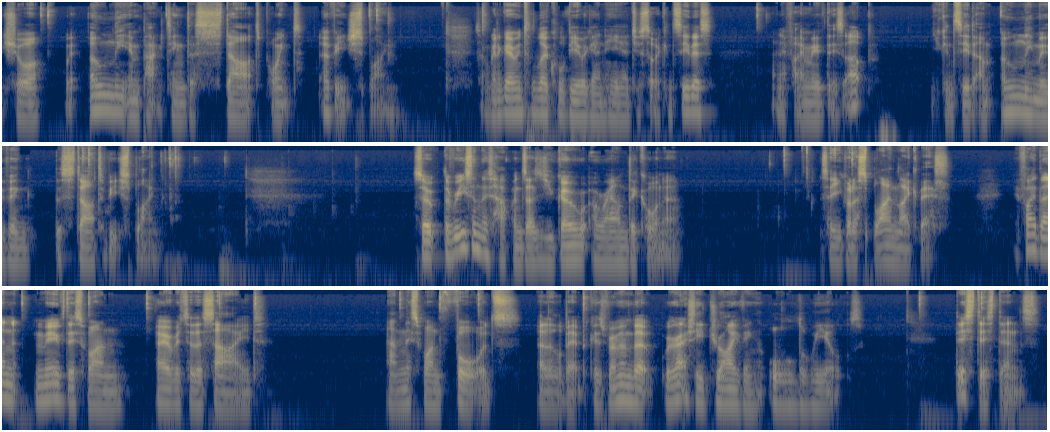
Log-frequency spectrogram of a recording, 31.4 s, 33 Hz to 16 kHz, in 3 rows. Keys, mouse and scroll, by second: 0.3 click, 1.6-2.1 drag, 2.9 middle click, 3.2 scroll down 1, 3.6 ctrl+shift+click, 4.3 middle click, 5.6-5.9 middle drag, 7.5-11.1 drag, 11.2 click, 13.0 scroll down 2, 13.2 shift+middle click, 13.7 shift+middle click, 14.5 shift+middle click, 18.2-18.9 drag, 18.9 d, 18.9 d, 21.0-21.5 drag, 21.5-23.4 typing, 21.7-22.3 drag, 23.0 click, 24.7 d, 24.8 click, 25.2 d, 25.6 d, 25.6-26.7 drag, 26.7 d, 26.8 d, 30.0-30.6 drag, 30.6 d, 31.1-31.3 drag.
